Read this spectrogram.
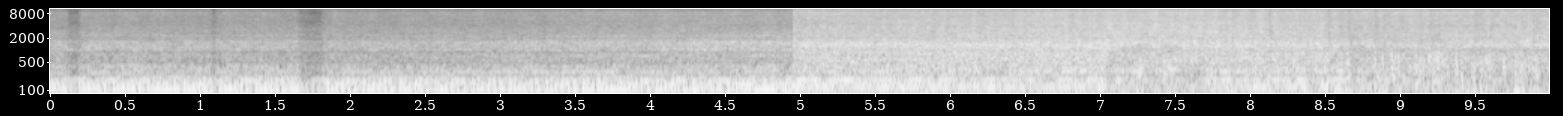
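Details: Engine with a freshly rebuilt Greddy T78 turbo (eBay kit), first start after reassembly with silencer fitted to check for boost leaks; starts into a rough, muffled idle, then revs up steadily with no knock or squeal.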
